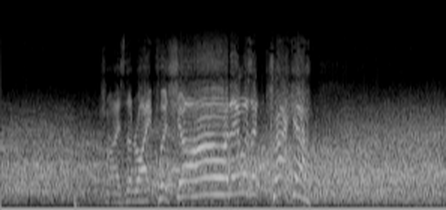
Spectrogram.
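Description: A large crowd cheers loudly as a goal is scored.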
